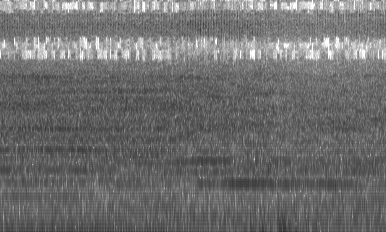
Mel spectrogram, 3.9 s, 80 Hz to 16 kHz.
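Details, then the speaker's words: 2013 Jeep Compass with a bad transmission, running: thin, steady high-pitched whine over even engine running that does not change, coming from the transmission; transmission whine. "The whining's coming over here from the trans."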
